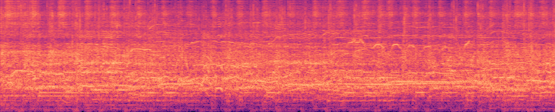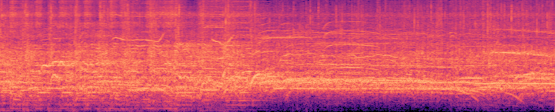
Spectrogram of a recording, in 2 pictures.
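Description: Live concert music from a stage, heard from within a large outdoor crowd, with cheering mixed in. About twelve seconds in the low accompaniment drops out, leaving the higher sustained tones and voices.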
